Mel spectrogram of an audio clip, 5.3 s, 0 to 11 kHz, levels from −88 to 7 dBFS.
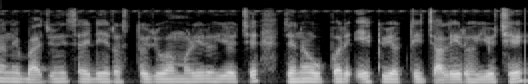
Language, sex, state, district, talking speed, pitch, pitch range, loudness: Gujarati, male, Gujarat, Valsad, 180 wpm, 110 Hz, 105-115 Hz, -17 LUFS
